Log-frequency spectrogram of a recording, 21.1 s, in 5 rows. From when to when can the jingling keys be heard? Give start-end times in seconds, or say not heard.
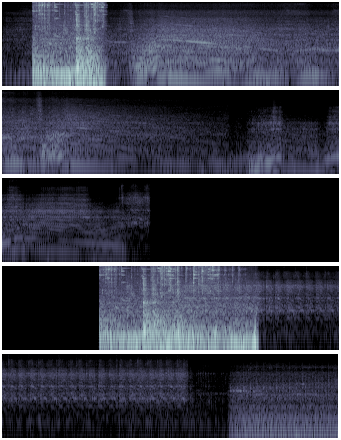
0.3-1.4, 13.8-15.8.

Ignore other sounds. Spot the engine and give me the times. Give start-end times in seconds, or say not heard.
0.0-10.3, 14.2-21.0.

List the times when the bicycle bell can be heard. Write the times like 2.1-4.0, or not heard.
not heard.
